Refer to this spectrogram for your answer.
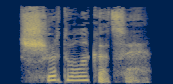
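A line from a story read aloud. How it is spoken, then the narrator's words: Muttered under breath. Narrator (Russian): Пробормотал я себе под нос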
